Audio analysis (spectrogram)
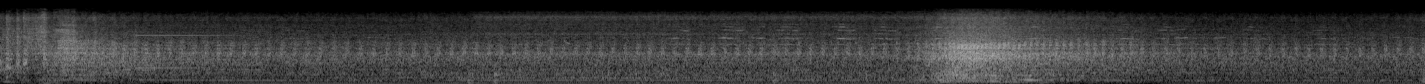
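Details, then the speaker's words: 2019 Jeep Wrangler Rubicon, Pentastar V6, 71k miles, P0300 multiple misfire code, blinking check engine light, shaking rough idle: busy clackety clatter at idle, knocking reported on bank 1, which runs lean; no dead cylinders seen, cause unconfirmed. "it does have some kind of clackety clack under the hood."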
